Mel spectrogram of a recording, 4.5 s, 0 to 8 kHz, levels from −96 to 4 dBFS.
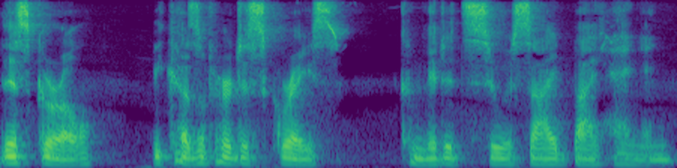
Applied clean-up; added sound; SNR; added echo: neural mask model Resemble Enhance denoiser.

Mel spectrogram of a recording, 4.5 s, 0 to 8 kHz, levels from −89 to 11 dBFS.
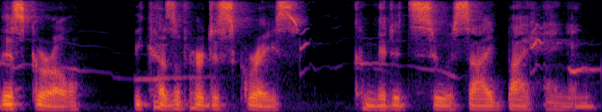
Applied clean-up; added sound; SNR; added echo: neural mask model RNNoise.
